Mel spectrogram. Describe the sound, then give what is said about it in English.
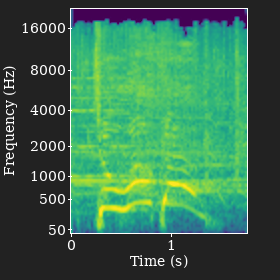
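A church audience shouts praise to God: several raised voices cry out and overlap in loud, drawn-out calls above a steady crowd roar that fills the moment. “Somebody shout unto God and give him some praise”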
